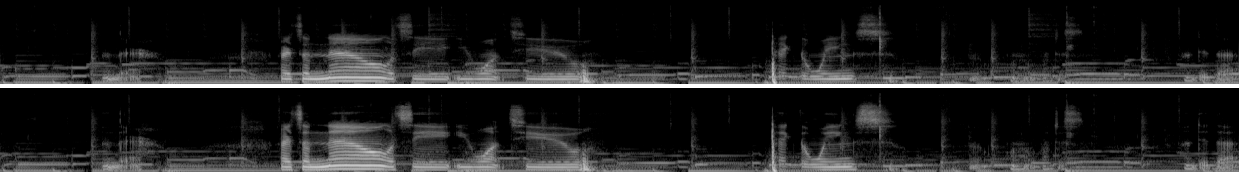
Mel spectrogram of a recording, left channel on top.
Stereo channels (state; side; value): normal; both; correlation 0.60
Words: And there. All right, so now let's see, you want to peg the wings. Oh, I just undid that.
